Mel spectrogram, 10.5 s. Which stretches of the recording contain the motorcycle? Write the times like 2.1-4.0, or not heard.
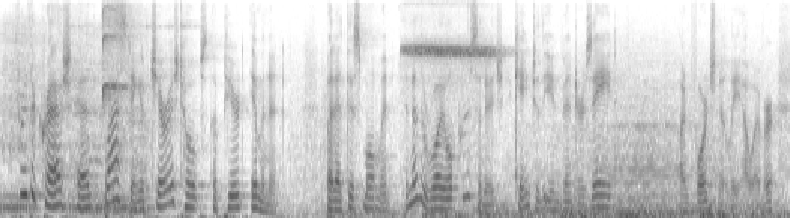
0.0-2.0, 6.7-10.4.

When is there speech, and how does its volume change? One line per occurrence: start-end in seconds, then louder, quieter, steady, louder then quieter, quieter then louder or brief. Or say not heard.
0.0-8.2 quieter
9.0-10.4 brief.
